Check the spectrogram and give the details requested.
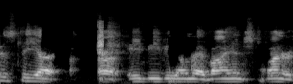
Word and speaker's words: Weihenstephaner: Now, John, what is the ABV on that Weihenstephaner? It's 5.8, right? Correct. I just remember Okay, that. say it again. I'm sorry. I'm going to try to pronounce it correctly. Weihenstein.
